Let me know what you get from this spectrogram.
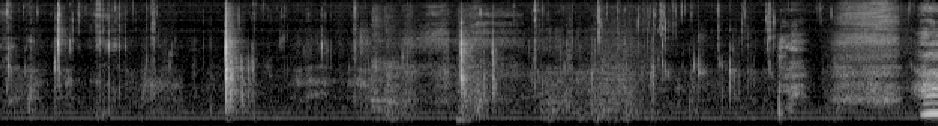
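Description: Close-up eating sounds of a person chewing rice and duck curry eaten by hand: soft wet chewing, lip smacks and small mouth clicks, with one sharper click about two seconds in.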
